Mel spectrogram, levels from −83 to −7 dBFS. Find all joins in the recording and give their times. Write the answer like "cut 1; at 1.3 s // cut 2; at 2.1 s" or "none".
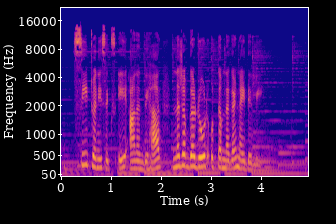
none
